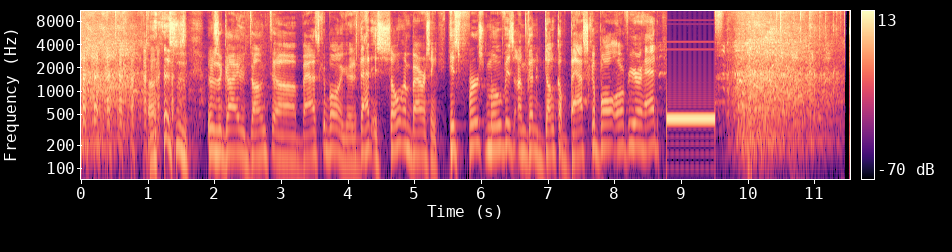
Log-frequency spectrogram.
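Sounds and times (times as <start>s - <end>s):
laughter: 0.0s - 2.5s, 9.6s - 11.5s
speech: 0.0s - 8.8s, 9.6s - 10.6s
short steady electronic beep: 8.8s - 9.5s.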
